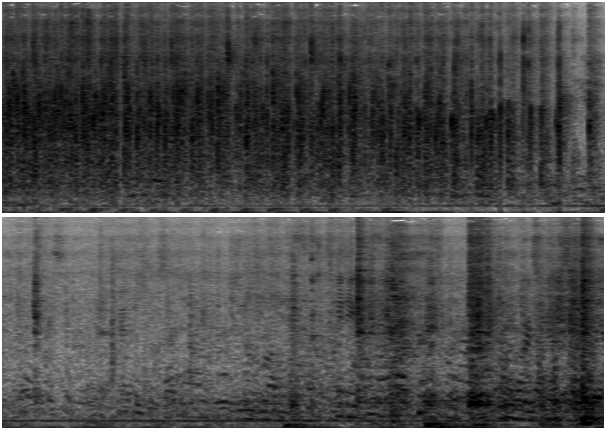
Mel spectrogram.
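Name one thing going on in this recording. A crowd of young people chatter loudly in a room, then quiet down.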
